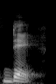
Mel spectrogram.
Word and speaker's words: D: c it's say and for D it is day like how we'll pronounce day d a y day in English so D is going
